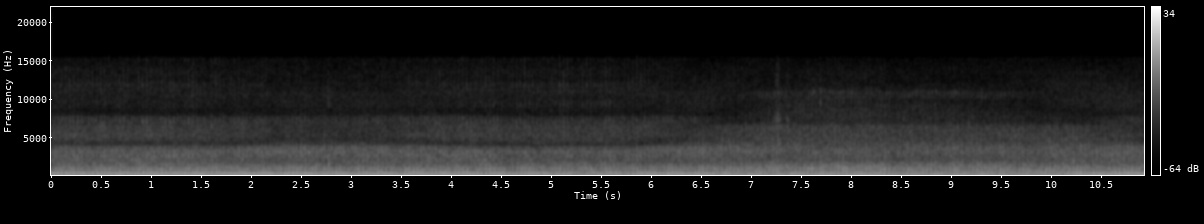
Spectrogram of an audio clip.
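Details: Yard Man front-wheel-drive self-propelled push mower with Powermore engine, long-sat, carb cleaned except the top jet, fresh gas, oil full but dark: steady, even, throaty single-cylinder run, no surging or misfire; running properly.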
